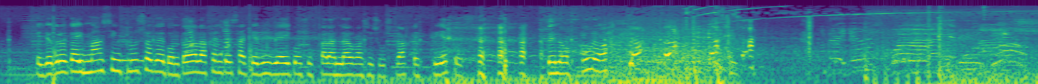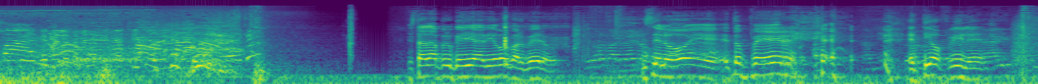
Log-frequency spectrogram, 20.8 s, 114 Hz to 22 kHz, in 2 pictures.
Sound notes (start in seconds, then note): 5.8 laughs; 7.8 voices and noises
